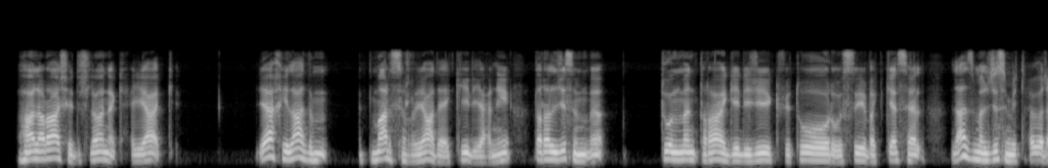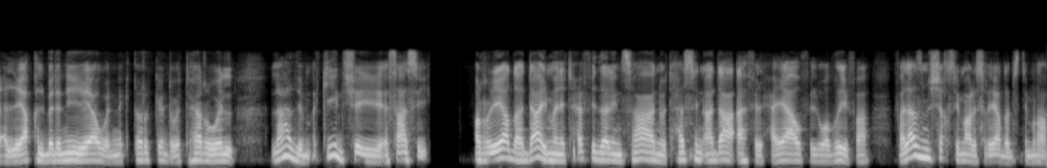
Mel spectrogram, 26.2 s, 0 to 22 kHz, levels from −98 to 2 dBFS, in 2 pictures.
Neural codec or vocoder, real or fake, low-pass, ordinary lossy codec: none; real; 7.2 kHz; none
